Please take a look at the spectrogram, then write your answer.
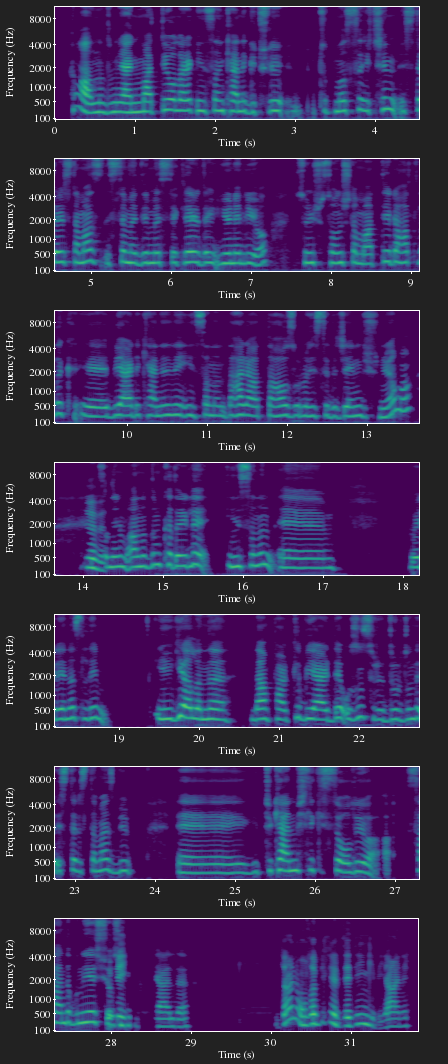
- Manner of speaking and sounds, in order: static; other background noise; distorted speech
- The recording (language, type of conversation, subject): Turkish, advice, İşimdeki anlam kaybı yüzünden neden yaptığımı sorguluyorsam bunu nasıl ele alabilirim?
